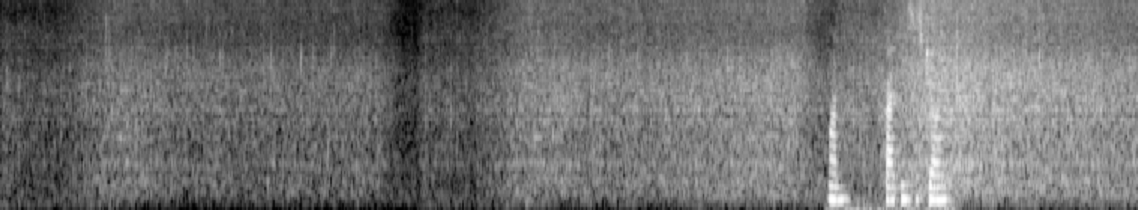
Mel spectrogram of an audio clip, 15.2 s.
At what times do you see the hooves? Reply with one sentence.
The hooves can't be heard in this clip.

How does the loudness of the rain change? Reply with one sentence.
The volume of the rain goes up.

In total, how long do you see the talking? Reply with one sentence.
You can hear the talking for 2 seconds altogether.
